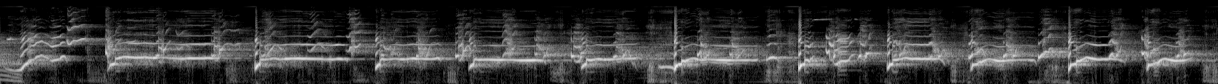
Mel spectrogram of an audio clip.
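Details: Several chihuahuas howling together in a repeated, wavering, rising-then-level pattern, each howl lasting about a second with brief breaks between.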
